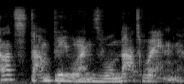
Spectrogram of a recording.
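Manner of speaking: creaky, high rat creature voice. Offering to commentate like a Skaven, the speaker talks in a Skaven voice. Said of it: "commentate a little bit like a uh, a Skaven".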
